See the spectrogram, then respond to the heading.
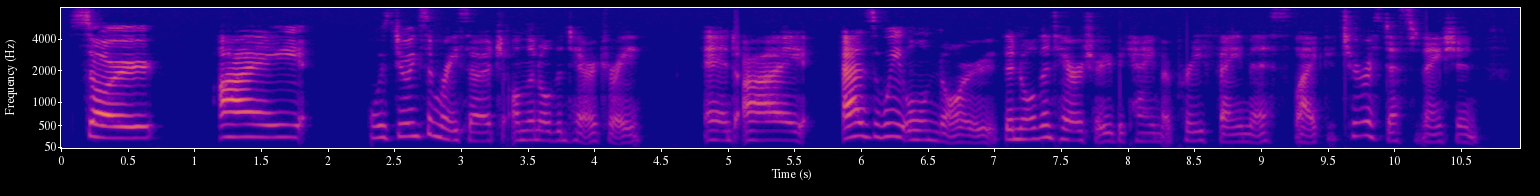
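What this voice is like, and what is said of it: Broad Queensland Australian accent. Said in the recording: “it's just my bogan Queensland accent”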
